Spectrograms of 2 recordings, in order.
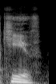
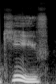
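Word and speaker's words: Kyiv: this girl does from Kiev they have say Kiev but they pronounce it Keefe in Keefe and when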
